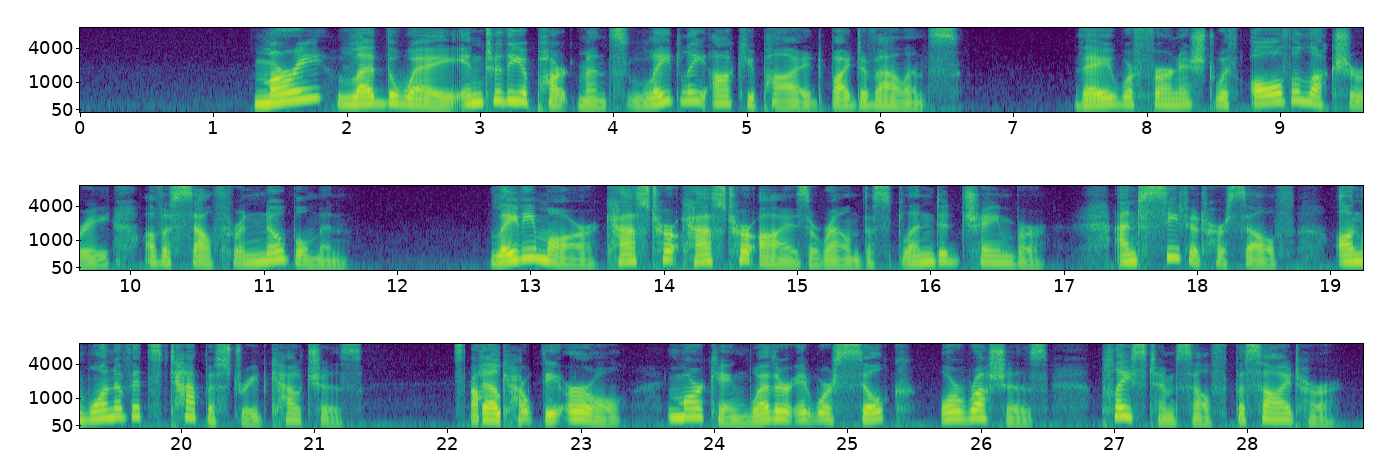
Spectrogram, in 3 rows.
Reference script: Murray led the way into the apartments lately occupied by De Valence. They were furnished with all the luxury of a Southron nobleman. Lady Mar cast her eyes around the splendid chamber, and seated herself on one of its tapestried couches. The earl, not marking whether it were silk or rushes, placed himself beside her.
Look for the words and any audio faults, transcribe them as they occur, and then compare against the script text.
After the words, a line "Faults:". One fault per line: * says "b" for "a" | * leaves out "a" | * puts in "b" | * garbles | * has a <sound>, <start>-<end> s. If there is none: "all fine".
Murray led the way into the apartments lately occupied by De Valence. They were furnished with all the luxury of a Southron nobleman. Lady Mar cast her cast her eyes around the splendid chamber, and seated herself on one of its tapestried couches. [garbled] The earl, marking whether it were silk or rushes, placed himself beside her.
Faults:
* puts in "cast her"
* garbles
* leaves out "not"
